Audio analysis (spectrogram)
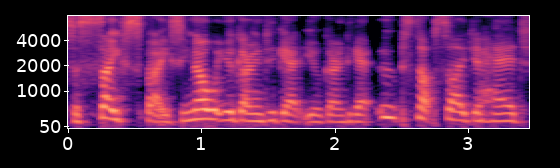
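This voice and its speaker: This is a woman's voice. It is somewhat breathy. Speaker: comedian. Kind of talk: stand-up.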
